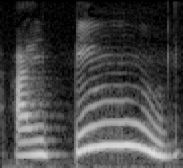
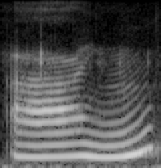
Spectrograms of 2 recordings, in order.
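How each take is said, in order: First: "Aipim" with a long, swelling PIM; stretched stressed syllable. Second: "Aipim" split into AI, long pause, PIM; syllable by syllable. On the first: Teacher showing the last syllable is tonic, stretched stress. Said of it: "é a última". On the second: Teacher separating the next word, syllable by syllable. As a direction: hold AI, pause, then say PIM. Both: Shown as a demonstration.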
